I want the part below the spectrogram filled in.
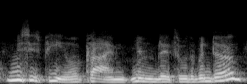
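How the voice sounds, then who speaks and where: A man's voice: mid-range voice, lively intonation, moderate pace. A man narrating a classic radio drama from a script. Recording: narrow-band radio recording over music.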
